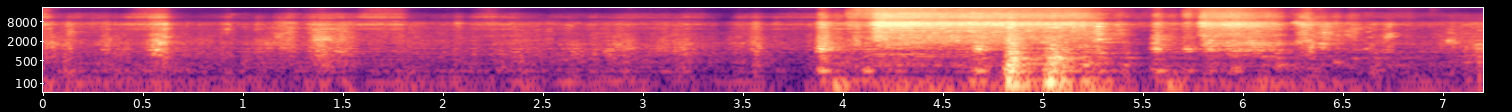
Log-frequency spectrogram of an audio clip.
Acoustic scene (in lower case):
kitchen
